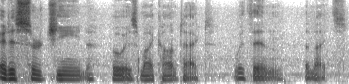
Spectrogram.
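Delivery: almost half-whispered, hushed and very clear. Voicing a chancellor revealing her contact to a player: almost a half-whisper. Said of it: "very clearly, but almost in a whisper".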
